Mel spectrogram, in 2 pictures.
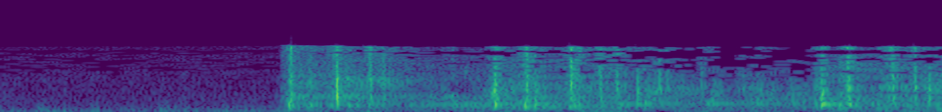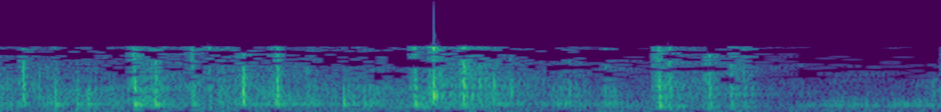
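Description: A ball rolling and clattering down a cardboard zigzag ramp, knocking against its wooden stick guides. It is a rapid, irregular run of clicks and knocks over a low rolling rumble, starting suddenly about a second and a half in.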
